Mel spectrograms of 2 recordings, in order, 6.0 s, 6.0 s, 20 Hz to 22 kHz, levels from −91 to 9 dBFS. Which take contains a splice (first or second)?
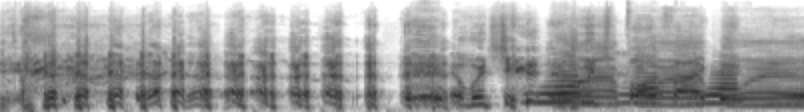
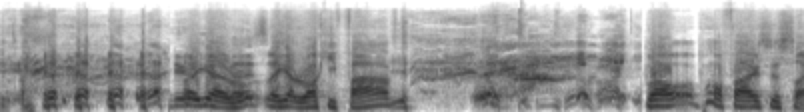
second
